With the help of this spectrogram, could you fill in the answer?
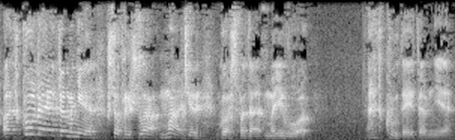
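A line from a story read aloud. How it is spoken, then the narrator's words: Exclaiming. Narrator (Russian): воскликнула к ней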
